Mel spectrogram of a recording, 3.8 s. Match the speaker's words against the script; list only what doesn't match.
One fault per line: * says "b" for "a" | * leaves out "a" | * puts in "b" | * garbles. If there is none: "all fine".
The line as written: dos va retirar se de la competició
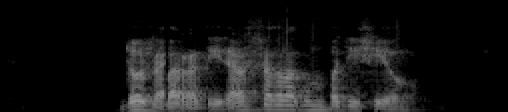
all fine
